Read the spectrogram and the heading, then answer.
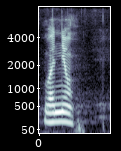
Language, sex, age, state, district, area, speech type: Sindhi, female, 30-45, Gujarat, Junagadh, rural, read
